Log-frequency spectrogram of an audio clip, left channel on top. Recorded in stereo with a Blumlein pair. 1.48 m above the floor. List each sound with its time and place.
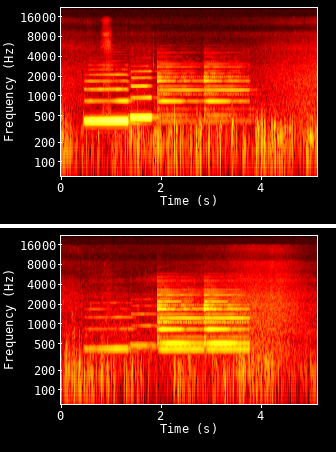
0.5 s a flute: 35° left, 1.0 m
1.9 s a bell: 65° right, 0.9 m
